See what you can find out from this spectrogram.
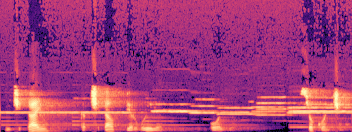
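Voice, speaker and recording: A man with a husky voice reads a literary first-person story theatrically, moving between hushed passages and sudden swells. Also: lowish voice. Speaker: narrator reading an audio play. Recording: reverberant, slightly dull sound.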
